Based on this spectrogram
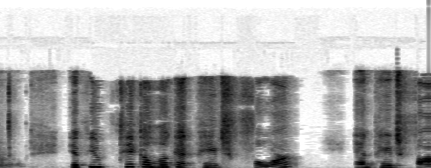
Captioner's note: voiceover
